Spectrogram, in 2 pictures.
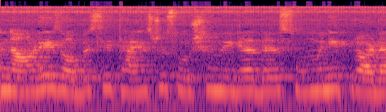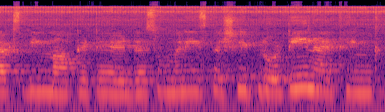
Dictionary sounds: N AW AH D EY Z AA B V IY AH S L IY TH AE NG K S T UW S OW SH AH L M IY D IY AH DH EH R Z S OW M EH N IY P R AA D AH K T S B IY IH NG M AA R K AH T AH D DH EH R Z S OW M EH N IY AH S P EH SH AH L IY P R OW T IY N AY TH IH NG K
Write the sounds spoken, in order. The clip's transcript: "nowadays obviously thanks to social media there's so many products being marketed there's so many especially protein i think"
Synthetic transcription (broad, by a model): N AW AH D EY Z AA B V IY AH S L IY T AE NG K S T UW S OW SH AH L M IY D IY AH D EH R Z S OW M EH N IY P R AA D AH K T S B IY IH NG M AA R K AH T AH D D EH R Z S OW M EH N IY AH S P EH SH AH L IY P R OW T IY N AY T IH NG K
